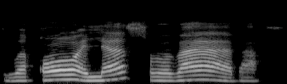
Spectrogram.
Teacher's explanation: वक़ा heavy ला light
